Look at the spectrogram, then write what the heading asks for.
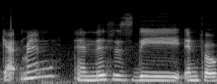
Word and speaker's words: Gechtman: This one is by Andy Gechtman, I think is how you say it, Gechtman.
